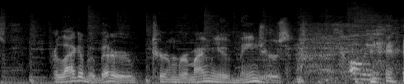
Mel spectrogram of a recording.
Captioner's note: laughs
